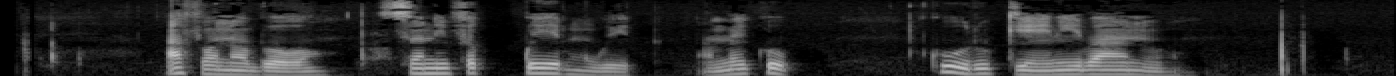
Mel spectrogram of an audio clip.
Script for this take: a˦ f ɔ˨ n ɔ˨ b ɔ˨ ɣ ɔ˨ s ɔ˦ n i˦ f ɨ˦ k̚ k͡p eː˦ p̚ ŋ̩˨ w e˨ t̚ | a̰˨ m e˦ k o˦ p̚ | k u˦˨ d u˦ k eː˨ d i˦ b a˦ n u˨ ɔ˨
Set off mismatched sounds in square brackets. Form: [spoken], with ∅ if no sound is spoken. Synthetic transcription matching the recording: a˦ f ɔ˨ n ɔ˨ b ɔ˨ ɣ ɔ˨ s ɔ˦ n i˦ f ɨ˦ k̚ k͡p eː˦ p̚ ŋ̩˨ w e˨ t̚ | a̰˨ m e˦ k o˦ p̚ | k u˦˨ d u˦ k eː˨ [n] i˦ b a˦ n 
